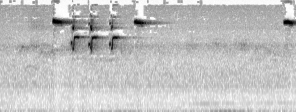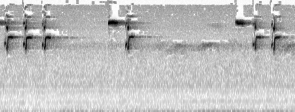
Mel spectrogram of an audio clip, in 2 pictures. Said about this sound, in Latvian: No rītiem skan optimistiska zīlīšu čivināšana.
